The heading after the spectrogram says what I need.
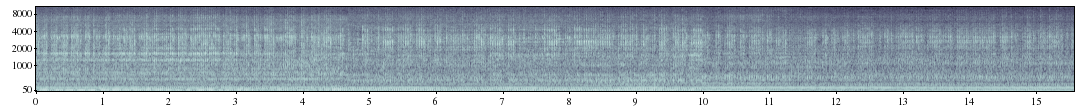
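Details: Toyota 2AZ-FE petrol four-cylinder idling with a busy metallic rattle over its steady low hum.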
